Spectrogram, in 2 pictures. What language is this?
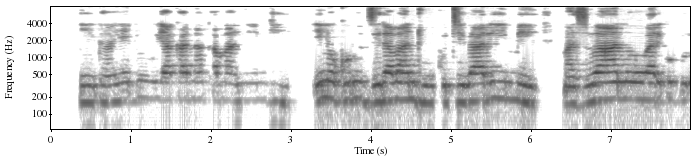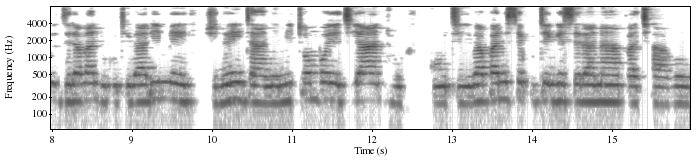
Ndau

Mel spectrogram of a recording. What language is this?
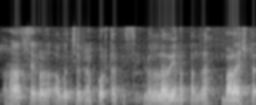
Kannada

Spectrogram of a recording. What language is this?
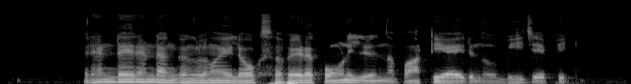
Malayalam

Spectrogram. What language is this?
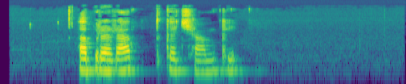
Abkhazian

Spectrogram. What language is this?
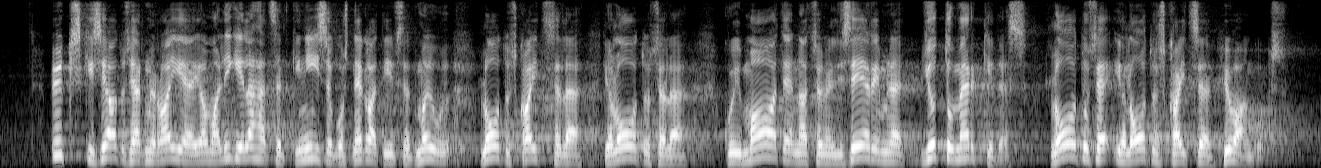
Estonian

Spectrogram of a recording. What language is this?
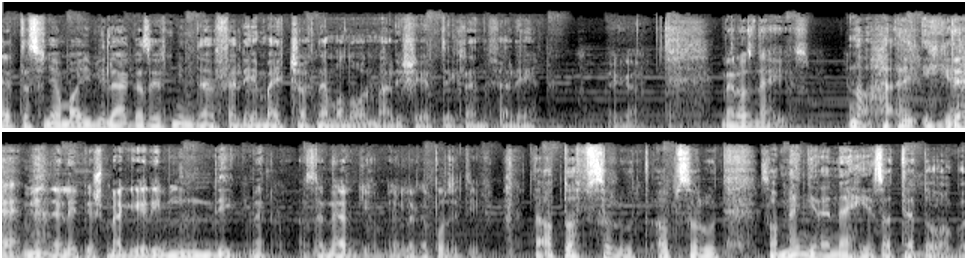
Hungarian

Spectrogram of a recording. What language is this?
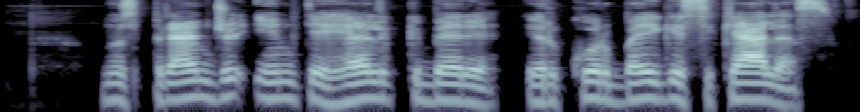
Lithuanian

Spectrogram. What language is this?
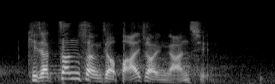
Cantonese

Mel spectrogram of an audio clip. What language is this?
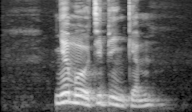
Igbo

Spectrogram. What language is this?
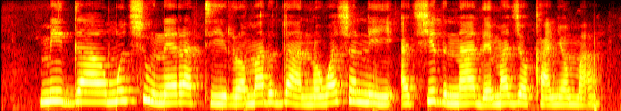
Luo (Kenya and Tanzania)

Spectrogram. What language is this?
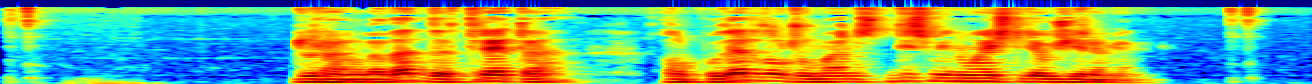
Catalan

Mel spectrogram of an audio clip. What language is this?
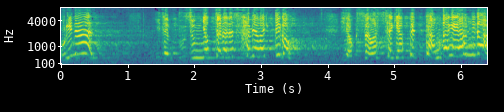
Korean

